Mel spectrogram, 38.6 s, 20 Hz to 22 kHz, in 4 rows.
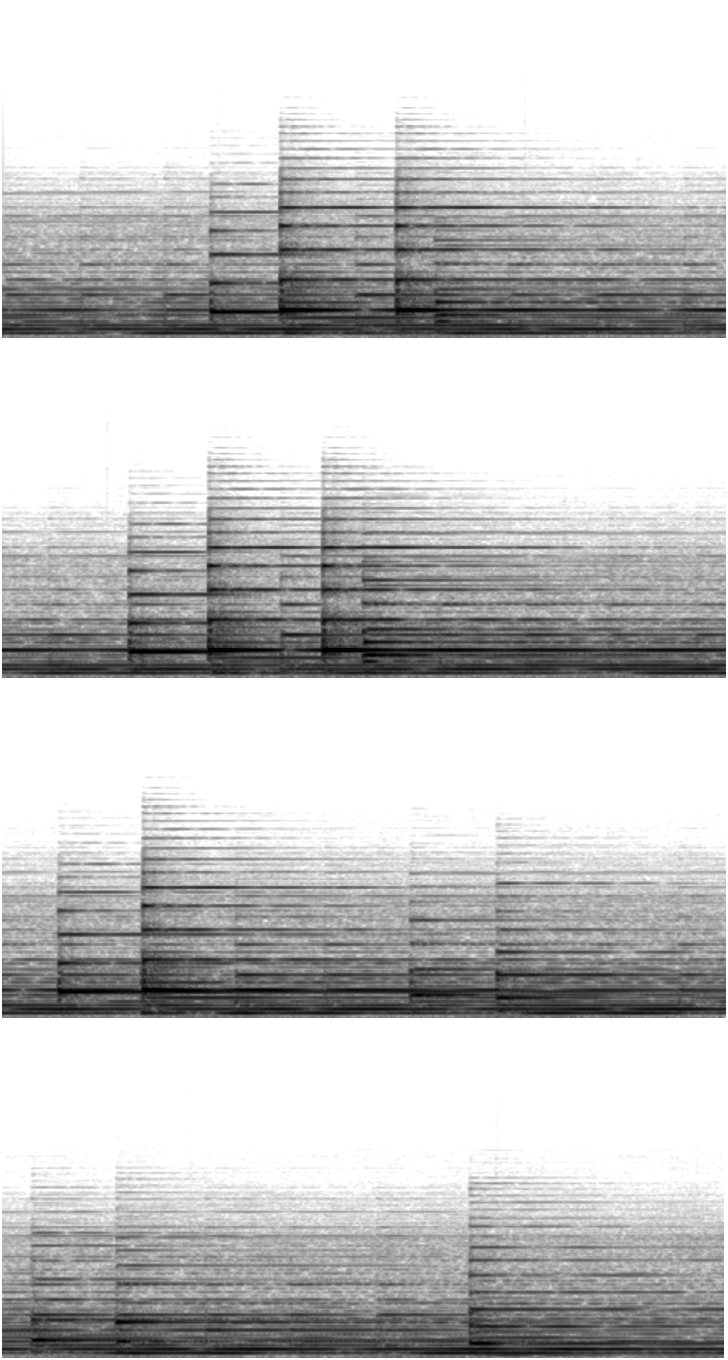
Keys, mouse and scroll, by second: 0.2-0.5 right drag, 0.5 Tab, 1.7 a, 3.0 ctrl+b, 5.3 click, 6.7-10.1 drag, 10.1 scroll down 1, 10.2-12.5 middle drag, 12.5 ctrl+b, 14.9 Tab, 15.3-16.1 scroll down 5, 16.1 click, 16.7 click, 18.6 click, 23.0 click, 23.6 click, 28.3 click, 35.5 click.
